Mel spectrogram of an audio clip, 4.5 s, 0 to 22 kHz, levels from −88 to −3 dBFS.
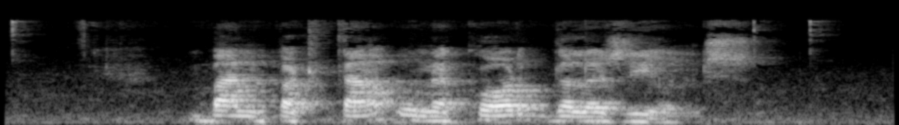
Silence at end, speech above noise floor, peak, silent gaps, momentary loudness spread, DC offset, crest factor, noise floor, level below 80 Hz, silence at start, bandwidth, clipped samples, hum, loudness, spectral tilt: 0.75 s; 32 dB; -2 dBFS; none; 15 LU; under 0.1%; 16 dB; -48 dBFS; -50 dBFS; 0.95 s; 11.5 kHz; under 0.1%; none; -17 LUFS; -6 dB/octave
